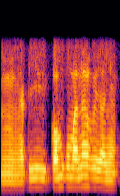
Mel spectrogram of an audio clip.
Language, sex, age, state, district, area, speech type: Odia, male, 30-45, Odisha, Bargarh, urban, conversation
